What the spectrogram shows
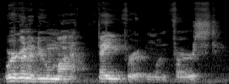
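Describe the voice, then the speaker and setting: A man's voice: medium pitch, fairly even intonation, normal speed. A young man teaching children exercise like a kids show host, with simple repeated cues and questions while moving about. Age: young adult. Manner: physically active while talking. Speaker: elementary P.E. teacher. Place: indoor classroom. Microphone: distant camera microphone. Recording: roomy, distant mic, faint noise.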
